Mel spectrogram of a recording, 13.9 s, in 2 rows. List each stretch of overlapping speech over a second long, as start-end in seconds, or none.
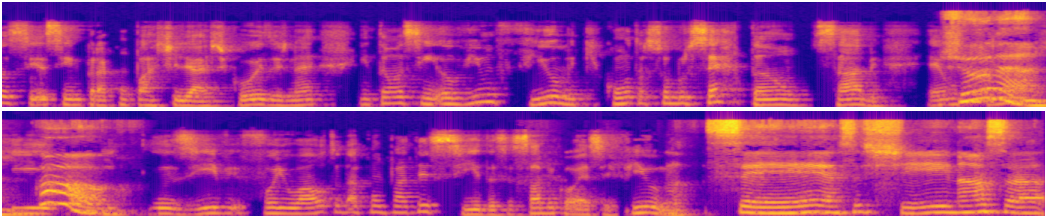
6.2-7.9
